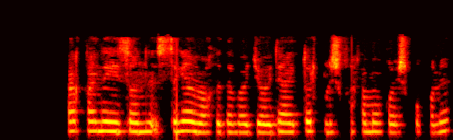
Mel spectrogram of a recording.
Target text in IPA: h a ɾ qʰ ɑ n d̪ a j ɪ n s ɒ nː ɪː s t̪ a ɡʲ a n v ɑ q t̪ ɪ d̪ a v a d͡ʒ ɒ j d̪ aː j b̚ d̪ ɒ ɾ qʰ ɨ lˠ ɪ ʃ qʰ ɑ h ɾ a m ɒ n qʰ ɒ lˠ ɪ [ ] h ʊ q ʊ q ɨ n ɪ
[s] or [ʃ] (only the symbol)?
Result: ʃ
